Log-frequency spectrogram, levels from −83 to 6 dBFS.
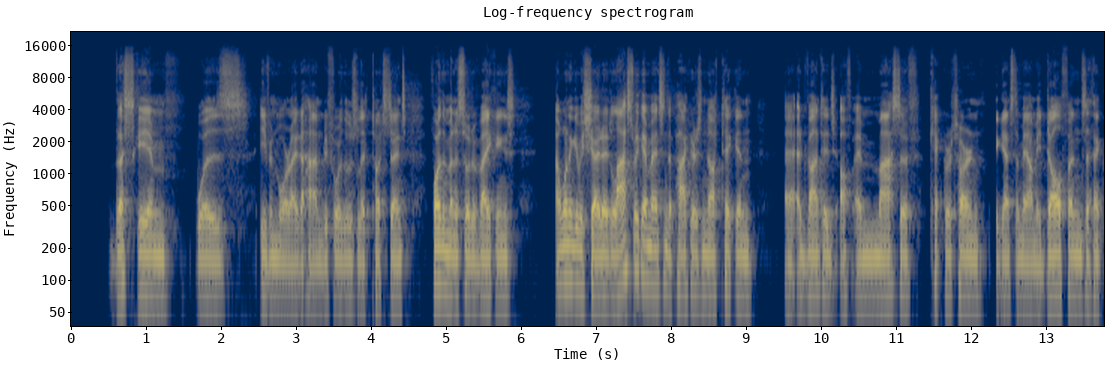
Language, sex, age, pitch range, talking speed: English, male, 20-39, 80-90 Hz, 185 wpm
